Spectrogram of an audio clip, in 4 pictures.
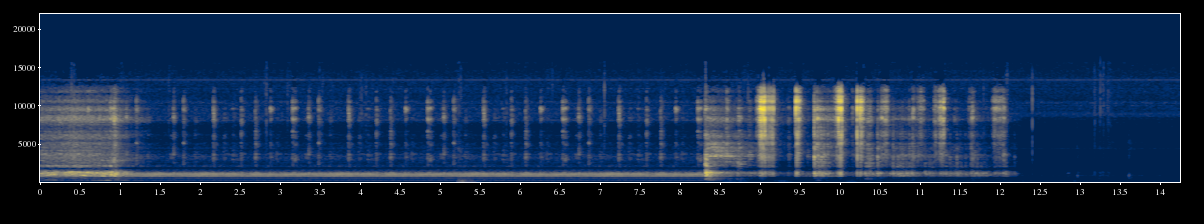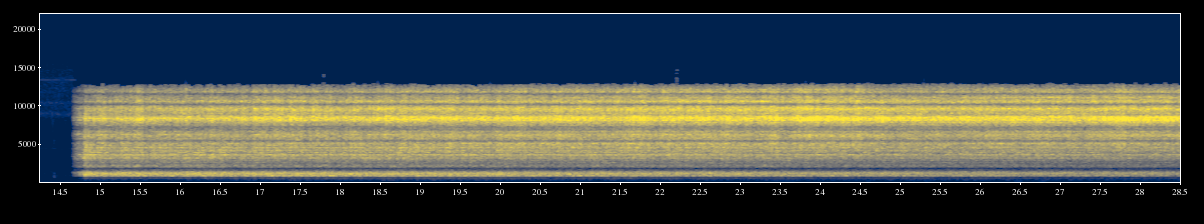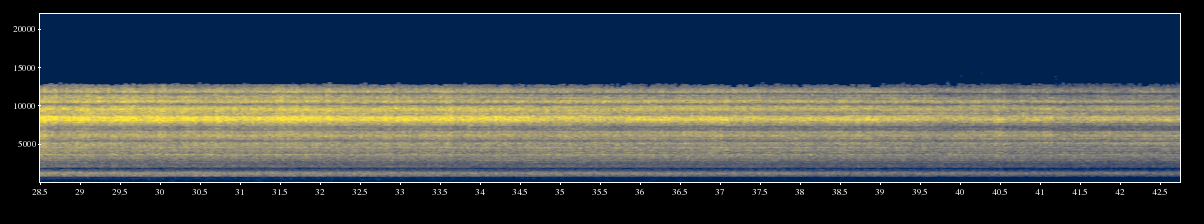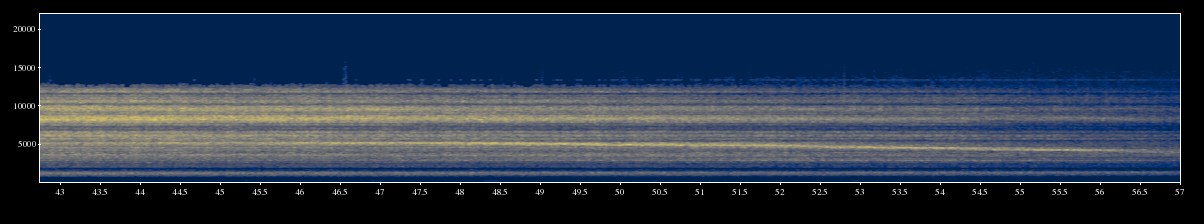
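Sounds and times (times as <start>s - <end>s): fan-like hiss: 14.6s - 57.0s.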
